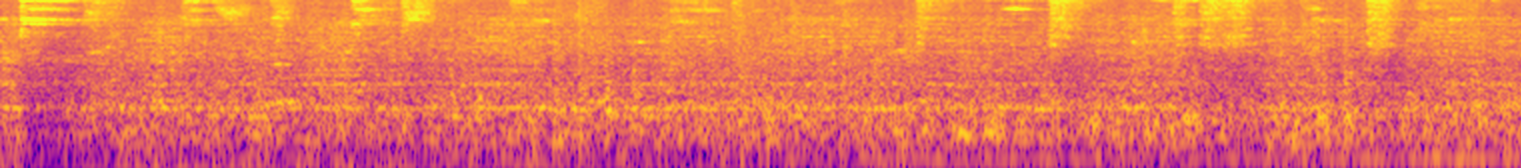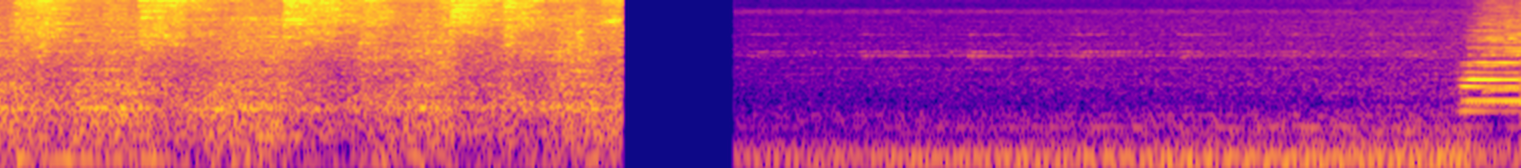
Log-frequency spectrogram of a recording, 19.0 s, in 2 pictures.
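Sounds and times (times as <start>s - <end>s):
wheel on rail noise: 0.0s - 13.4s.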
